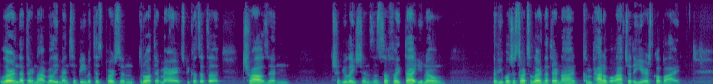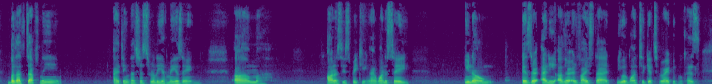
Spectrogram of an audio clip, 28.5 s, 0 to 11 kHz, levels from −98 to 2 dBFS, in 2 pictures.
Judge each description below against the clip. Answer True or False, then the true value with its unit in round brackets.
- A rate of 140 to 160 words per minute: True (155 wpm)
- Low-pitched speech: True (105 Hz)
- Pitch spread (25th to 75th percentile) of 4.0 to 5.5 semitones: False (2.8 semitones)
